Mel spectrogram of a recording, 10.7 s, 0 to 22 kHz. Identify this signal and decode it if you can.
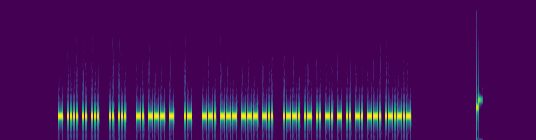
Morse code, heard as a keyed tone, about 40 wpm, 700 Hz. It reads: THIS IS NOT A GOOD PAINTING.
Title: Sentences from Top 1000 Words - Review Part 6 - 40wpm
